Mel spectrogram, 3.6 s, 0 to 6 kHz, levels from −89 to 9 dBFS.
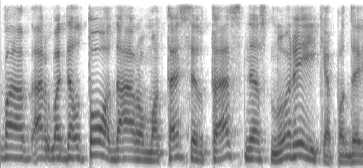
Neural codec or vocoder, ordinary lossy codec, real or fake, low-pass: codec, 16 kHz, 4.8 kbps, FACodec; AAC, 48 kbps; fake; 5.4 kHz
